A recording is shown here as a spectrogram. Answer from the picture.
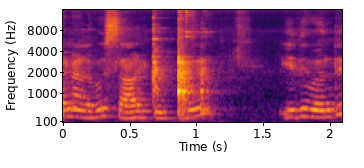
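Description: Dishes and a spoon clinking as small bowls and a plate of spice powders are handled on a counter. There are sharp clinks right at the start and again a little under a second in, with a voice talking around them.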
